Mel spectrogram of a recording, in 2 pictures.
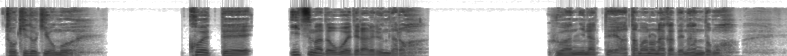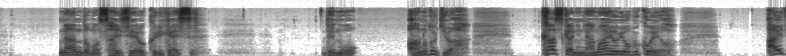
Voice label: male voice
